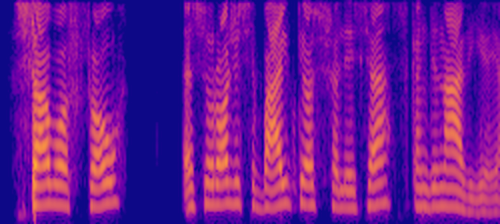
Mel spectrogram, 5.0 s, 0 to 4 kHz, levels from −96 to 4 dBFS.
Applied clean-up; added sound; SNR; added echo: neural mask model Resemble Enhance denoiser.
